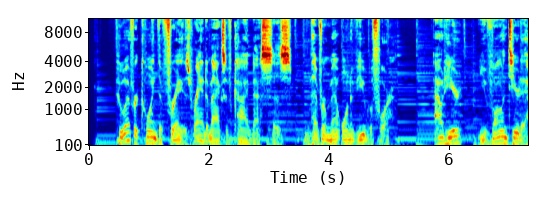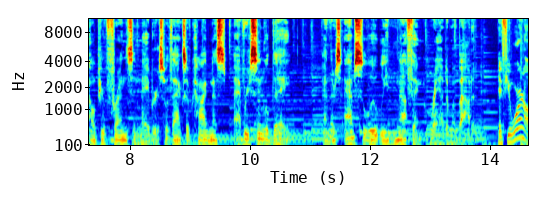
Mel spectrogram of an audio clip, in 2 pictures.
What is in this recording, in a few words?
Commercials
